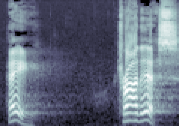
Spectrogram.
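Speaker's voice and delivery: high, loud yell from far off.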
